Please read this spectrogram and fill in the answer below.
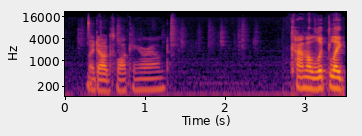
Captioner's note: the sound of seldom trimmed claws massaging the floor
